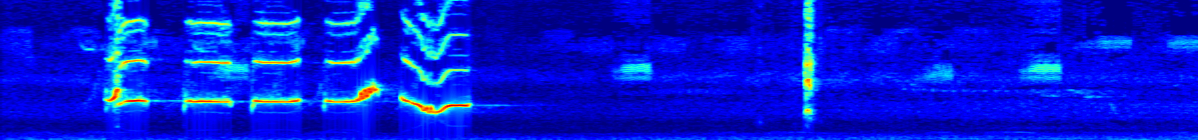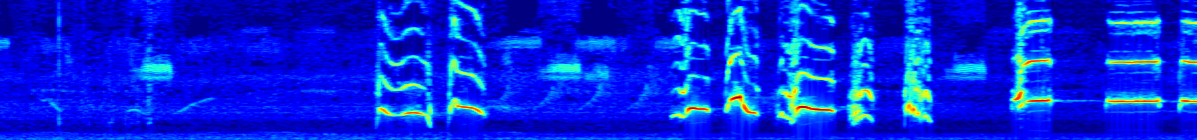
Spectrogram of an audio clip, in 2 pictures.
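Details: Oriental magpie-robin in full song, meant to coax a stressed bird that stopped singing: a burst of pure whistles and trills, a long quiet gap with faint soft notes, then renewed bursts of clear repeated whistles.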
